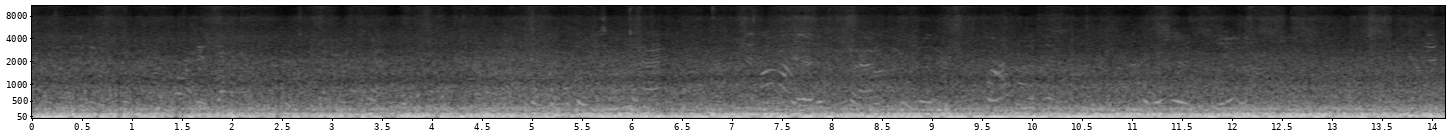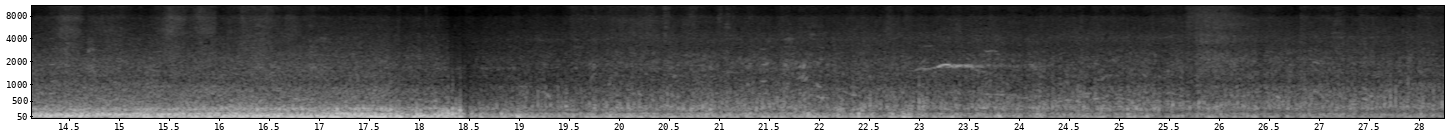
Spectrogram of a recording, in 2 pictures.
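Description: Rain patters steadily on wet pavement outdoors.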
